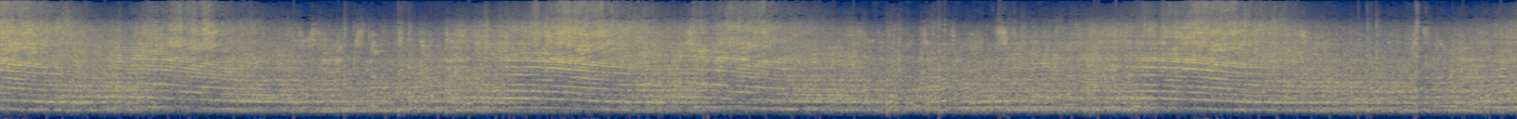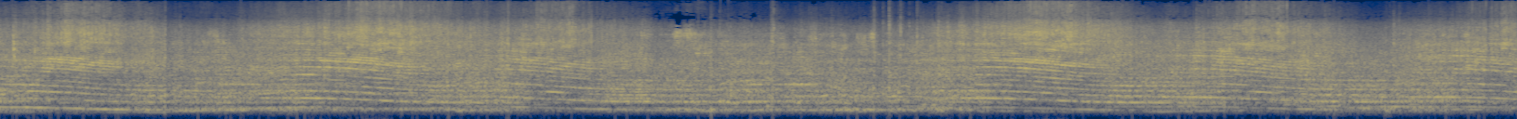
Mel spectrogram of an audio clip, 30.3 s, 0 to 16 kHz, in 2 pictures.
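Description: DTM touring cars' 4.0-litre V8 racing engines running at full race revs, one car after another: the engine note falls as each car brakes into the corner and climbs again as it accelerates away, over and over with no break.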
